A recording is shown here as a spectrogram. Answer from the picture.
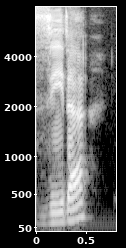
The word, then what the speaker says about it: Zeita: Tune in tomorrow morning at 8 o'clock because I would like to talk to you about, I believe her, the way you pronounce her name is Zeita. It's Z-E-I-T-A Merchant.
